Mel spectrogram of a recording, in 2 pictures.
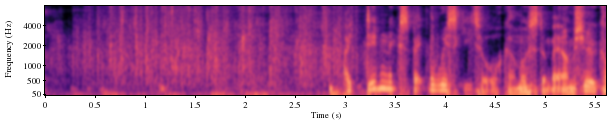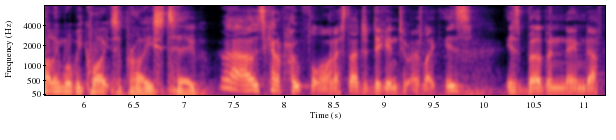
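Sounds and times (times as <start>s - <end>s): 
audience applause: 0.0s - 3.1s, 7.4s - 7.9s
speech: 3.0s - 11.2s.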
